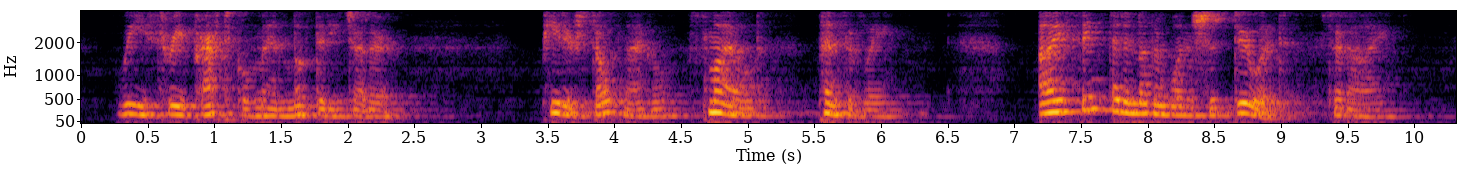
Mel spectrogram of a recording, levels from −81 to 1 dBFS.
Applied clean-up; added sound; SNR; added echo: none; none; none; reverberation time 0.9 s.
